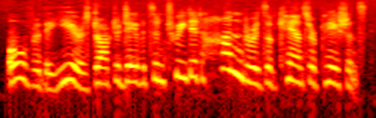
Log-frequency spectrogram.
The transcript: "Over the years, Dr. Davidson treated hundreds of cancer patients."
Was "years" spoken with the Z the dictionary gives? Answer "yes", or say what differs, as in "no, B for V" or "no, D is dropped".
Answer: yes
